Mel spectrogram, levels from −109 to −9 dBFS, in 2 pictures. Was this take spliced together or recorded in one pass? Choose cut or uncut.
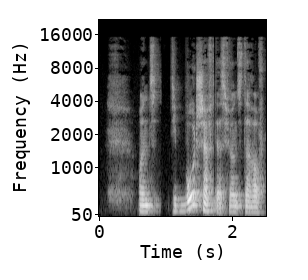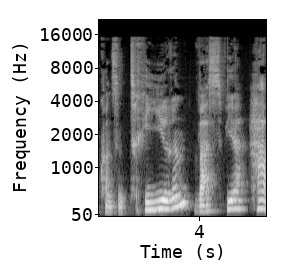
cut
